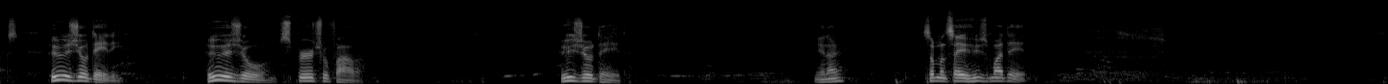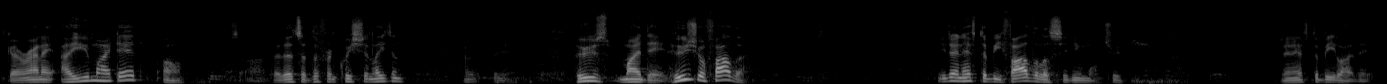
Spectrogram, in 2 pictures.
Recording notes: Live From IwiTapu Destiny Church Hawkes Bay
